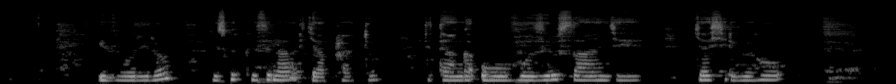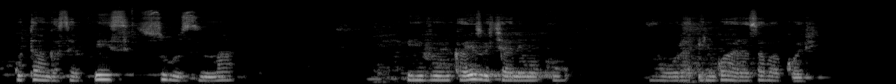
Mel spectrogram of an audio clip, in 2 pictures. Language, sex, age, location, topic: Kinyarwanda, female, 18-24, Kigali, health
